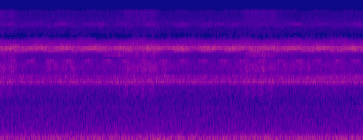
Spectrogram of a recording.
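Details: A nocturnal cricket chorus: continuous shrill overlapping trills with quick faint pulsing, and a low rumbling hum in the background.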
